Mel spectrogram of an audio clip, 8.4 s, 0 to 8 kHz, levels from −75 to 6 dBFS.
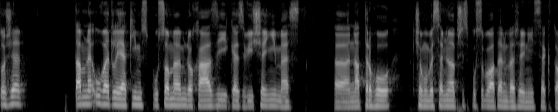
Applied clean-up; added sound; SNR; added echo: neural mask model DeepFilterNet 3.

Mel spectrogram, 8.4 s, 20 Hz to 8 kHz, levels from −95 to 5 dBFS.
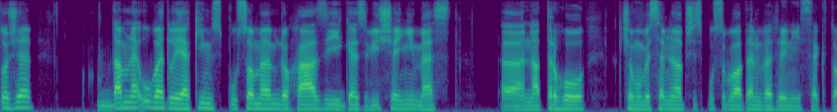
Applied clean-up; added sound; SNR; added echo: neural diffusion model UNIVERSE++.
